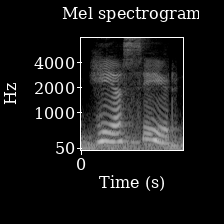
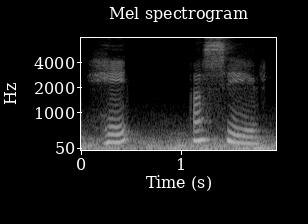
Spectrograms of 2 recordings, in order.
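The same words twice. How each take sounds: First: Said in the usual way. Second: REACER broken as RE, pause, ACER; split into syllables. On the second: Shown as a demonstration. Teacher showing where the word divides, reacer split as re-acer. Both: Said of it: "aí, então, eu vou separar".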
